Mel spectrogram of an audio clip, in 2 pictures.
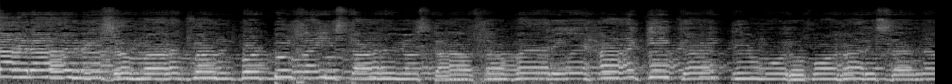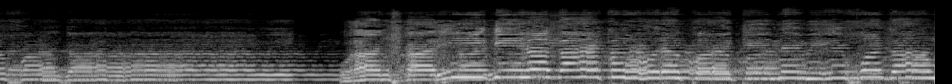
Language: Romanian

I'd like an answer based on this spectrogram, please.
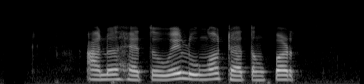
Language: Javanese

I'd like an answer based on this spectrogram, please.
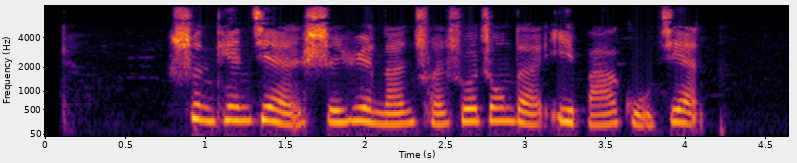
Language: Chinese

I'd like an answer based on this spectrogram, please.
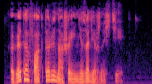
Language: Belarusian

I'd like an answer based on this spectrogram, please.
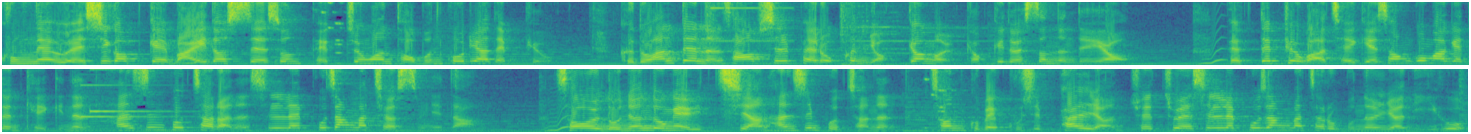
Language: Korean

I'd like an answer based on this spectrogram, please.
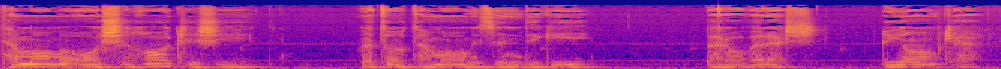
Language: Persian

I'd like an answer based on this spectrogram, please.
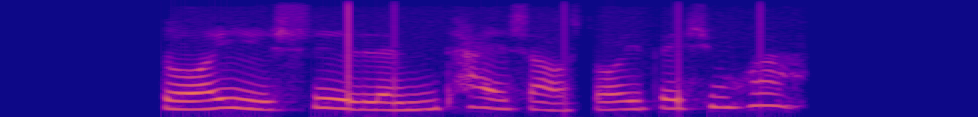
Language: Chinese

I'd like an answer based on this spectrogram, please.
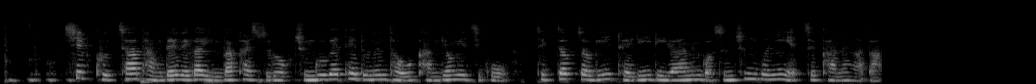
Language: Korean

